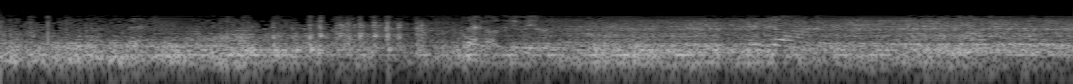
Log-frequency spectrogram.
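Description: Indistinct voices talking over one another over a steady background din, with no clear words.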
